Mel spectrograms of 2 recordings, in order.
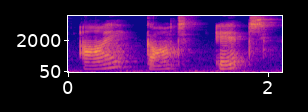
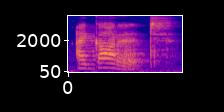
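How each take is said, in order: First: The T is a full, clearly released stop. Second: The T is a light flap joining the words.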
